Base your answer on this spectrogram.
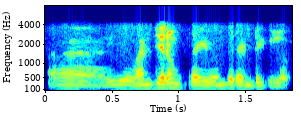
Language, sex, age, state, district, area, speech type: Tamil, male, 30-45, Tamil Nadu, Viluppuram, rural, conversation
